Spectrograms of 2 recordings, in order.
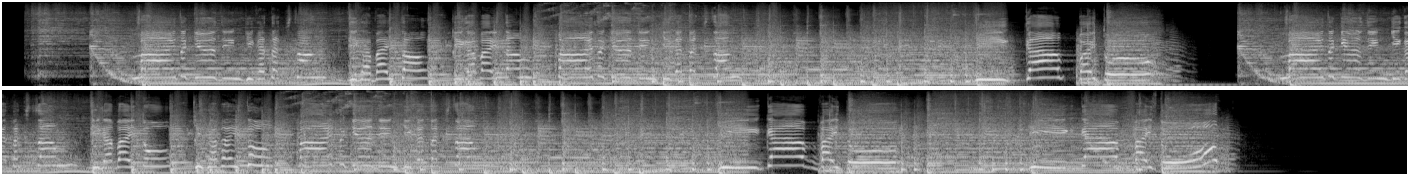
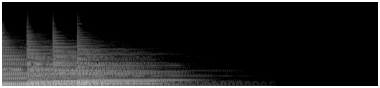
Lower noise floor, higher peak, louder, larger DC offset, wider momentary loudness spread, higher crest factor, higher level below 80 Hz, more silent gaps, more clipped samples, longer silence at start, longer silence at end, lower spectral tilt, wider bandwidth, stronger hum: about the same, -88 dBFS vs under -90 dBFS; first, 0 dBFS vs -12 dBFS; first, -11 LUFS vs -27 LUFS; neither; second, 5 LU vs 16 LU; second, 12 dB vs 18 dB; first, -30 dBFS vs -38 dBFS; neither; neither; first, 0.25 s vs 0 s; second, 1.7 s vs 1.85 s; second, -4 dB/octave vs -7.5 dB/octave; first, over 20 kHz vs 12 kHz; neither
